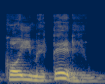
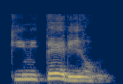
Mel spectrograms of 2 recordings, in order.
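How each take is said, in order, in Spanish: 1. La primera sílaba suena como 'koy'. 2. La primera sílaba suena como 'kee'. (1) "Más que coimeterium" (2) "la pronunciación debería ser quimiterion"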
